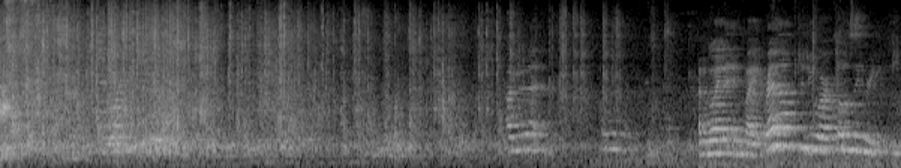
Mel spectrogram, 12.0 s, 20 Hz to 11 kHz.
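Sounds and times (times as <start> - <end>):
chairs knocking and creaking: 0.0 - 9.4
people rustling and shuffling: 0.0 - 9.6.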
